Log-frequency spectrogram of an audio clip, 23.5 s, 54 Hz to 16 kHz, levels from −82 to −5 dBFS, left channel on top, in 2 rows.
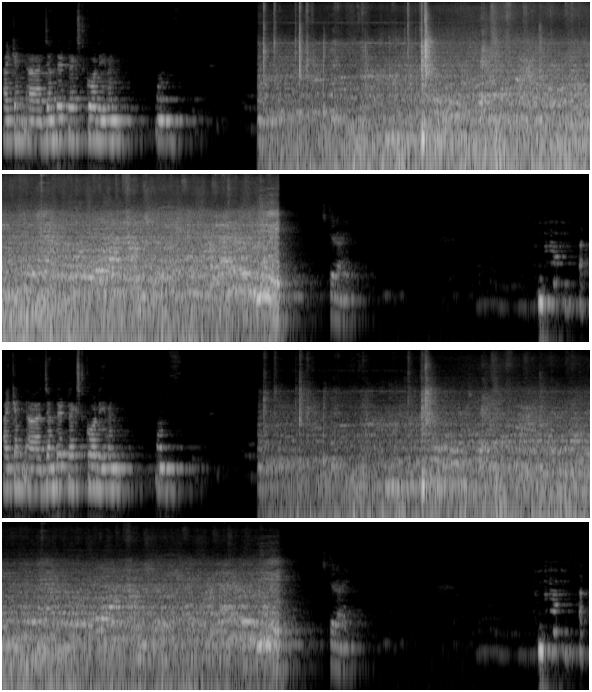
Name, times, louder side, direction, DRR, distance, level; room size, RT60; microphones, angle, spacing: voice 1, 0.0-2.5 3.1-3.5 22.5-23.4, left 1 dB, 55° right, 0.8 m, -37 dB
voice 2, 2.7-3.1 3.8-4.1 4.8-5.6 7.6-14.3 14.9-17.6 18.1-18.9 21.2-22.5 23.1-23.2, equal, 5° left, 0.4 m, -46 dB
sound 1, 5.1-17.3, left 6 dB, 80° left, 0.3 m, -31 dB
20.0 x 7.2 x 2.3 m
head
